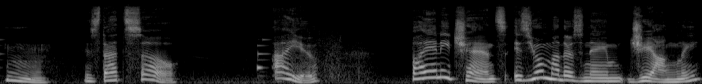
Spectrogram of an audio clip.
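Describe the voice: A man puts on a character voice, fairly high in pitch. He speaks slowly with very wide pitch swings.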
